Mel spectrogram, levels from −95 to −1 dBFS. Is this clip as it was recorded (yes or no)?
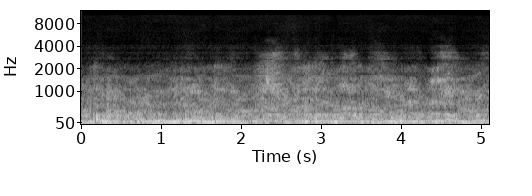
no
